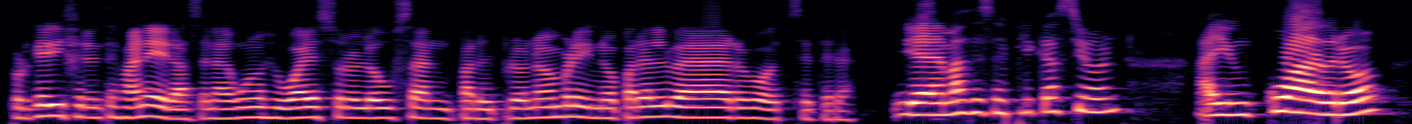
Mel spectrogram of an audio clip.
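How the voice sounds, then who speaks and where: A woman with an Argentine Spanish accent giving a slow, deliberate explanatory lesson, spelling things out for her listeners. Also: mid-range voice, smooth. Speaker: Spanish teacher.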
